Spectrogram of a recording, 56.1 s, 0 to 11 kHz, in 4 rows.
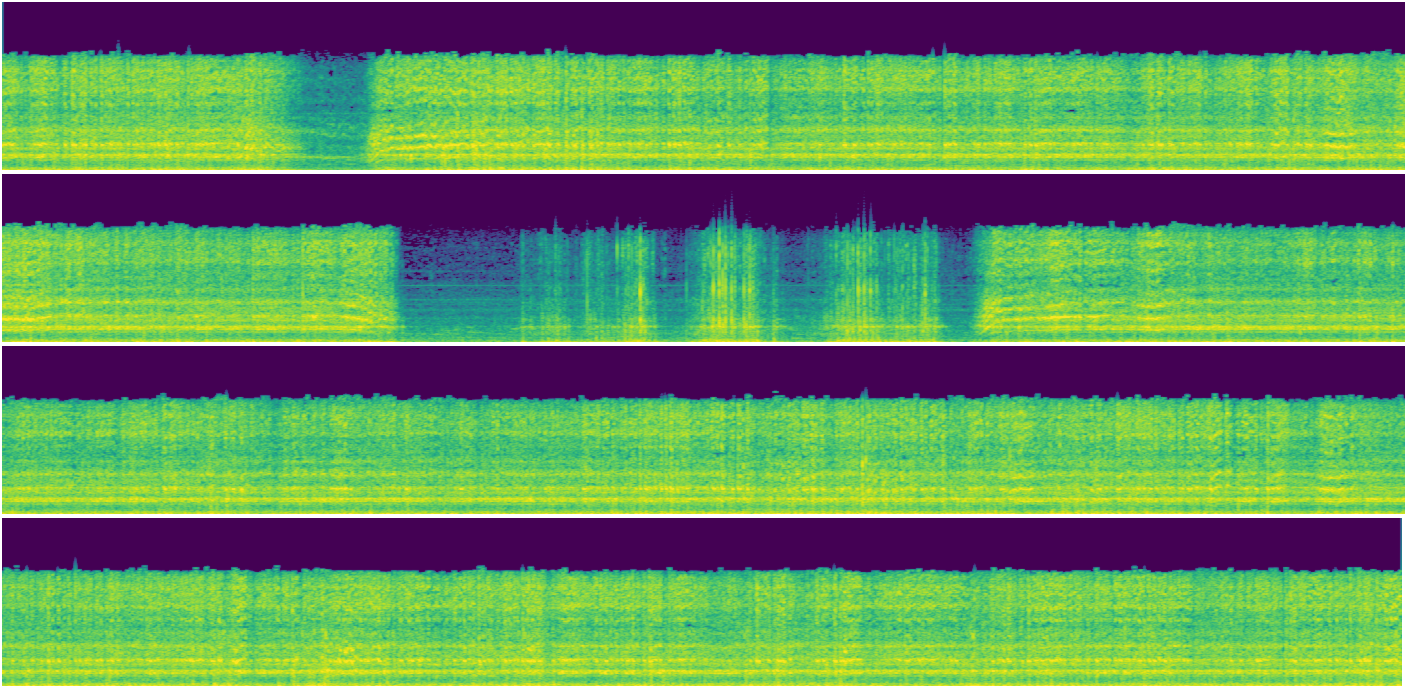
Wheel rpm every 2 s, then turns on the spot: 230, 110, 210, 230, 230, 230, 230, 230, 190, 20, 20, 30, 200, 230, 230, 230, 230, 230, 230, 230, 230, 230, 230, 230, 230, 230, 230, 230.
18-22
